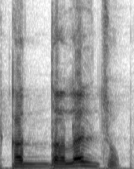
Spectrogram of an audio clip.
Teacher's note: Warsh, par exemple, il fait l'idgham sur le da quand il est suivi du dad.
